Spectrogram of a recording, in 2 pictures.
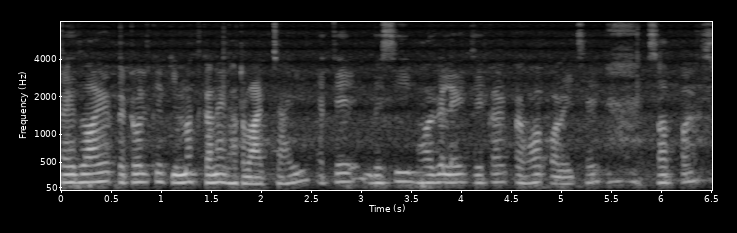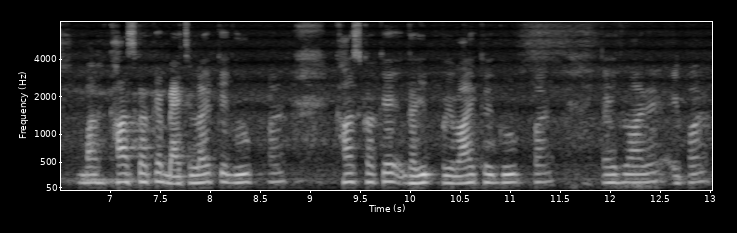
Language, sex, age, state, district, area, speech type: Maithili, male, 30-45, Bihar, Madhubani, rural, spontaneous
